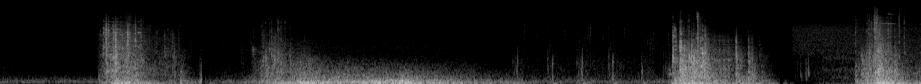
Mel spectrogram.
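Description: A heavy wooden door creaks open.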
